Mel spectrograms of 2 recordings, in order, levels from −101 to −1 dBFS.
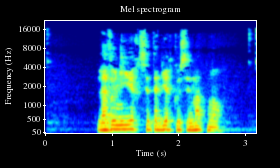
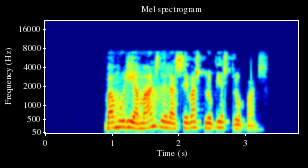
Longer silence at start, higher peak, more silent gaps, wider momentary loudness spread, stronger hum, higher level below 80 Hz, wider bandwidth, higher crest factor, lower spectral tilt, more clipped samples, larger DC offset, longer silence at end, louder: about the same, 0.8 s vs 0.9 s; second, -8 dBFS vs 0 dBFS; neither; about the same, 10 LU vs 12 LU; neither; about the same, -60 dBFS vs -64 dBFS; first, 16.5 kHz vs 7.4 kHz; about the same, 18 dB vs 18 dB; about the same, -5.5 dB/octave vs -4.5 dB/octave; neither; neither; about the same, 0.55 s vs 0.5 s; second, -25 LUFS vs -17 LUFS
